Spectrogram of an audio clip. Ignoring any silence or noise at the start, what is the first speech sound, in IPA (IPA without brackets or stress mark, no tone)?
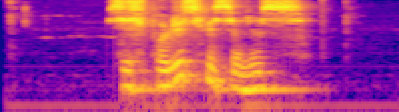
s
